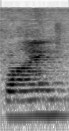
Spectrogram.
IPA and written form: hwaɪn (whine)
